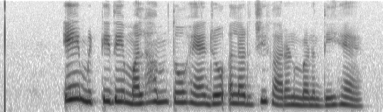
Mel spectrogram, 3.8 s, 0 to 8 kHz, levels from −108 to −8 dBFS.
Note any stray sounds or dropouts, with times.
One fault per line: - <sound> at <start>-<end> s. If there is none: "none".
none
